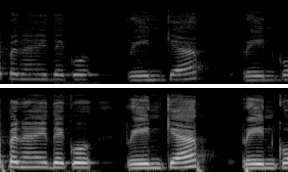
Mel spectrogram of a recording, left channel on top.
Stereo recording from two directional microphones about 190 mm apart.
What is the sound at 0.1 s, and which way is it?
Speech, 45° right (ahead or behind).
